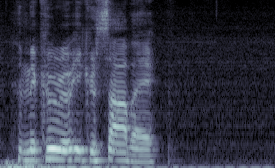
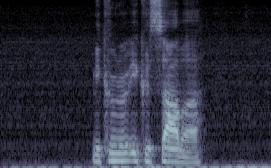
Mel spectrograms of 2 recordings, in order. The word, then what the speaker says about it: Mukuro Ikusaba: witnessed the stabbing and then fucking explosion of Mikuru Ikusabe, the 16th student who was until recently lying hidden somewhere in the school. They call her the ultimate despair. Mikuru Ikusaba.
